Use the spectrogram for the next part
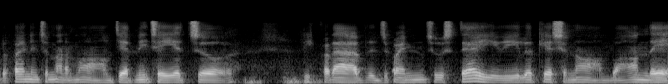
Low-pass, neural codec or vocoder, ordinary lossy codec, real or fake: none; codec, 16 kHz, 0.7 kbps, FocalCodec; none; fake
